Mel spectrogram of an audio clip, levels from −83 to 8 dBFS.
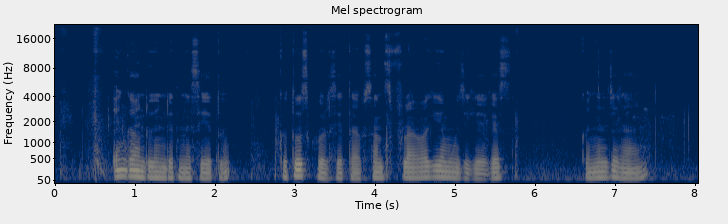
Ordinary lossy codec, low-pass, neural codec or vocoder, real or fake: none; none; none; real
